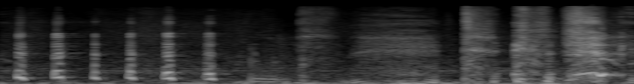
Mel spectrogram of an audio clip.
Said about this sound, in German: Da muss ich schon husten, da kommt schon die Idee.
